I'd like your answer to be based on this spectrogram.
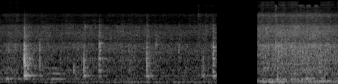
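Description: Chopped dried onion hits hot oil in a pan with a loud, steady sizzle and frying hiss, punctuated by several sharp clinks of stirring; a brief dropout interrupts before the frying resumes.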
